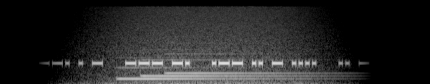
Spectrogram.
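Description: Short electronic jingle: one high tone beeping in a quick, uneven on-off pattern over three low synthesizer notes that come in one after another and hold, with a swell of hiss. It starts about half a second in and stops shortly before the end.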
